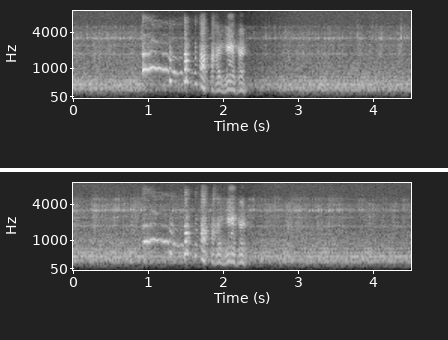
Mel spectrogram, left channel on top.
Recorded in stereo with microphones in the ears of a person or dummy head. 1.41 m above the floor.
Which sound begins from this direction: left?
Laughter, at 0.9 s.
